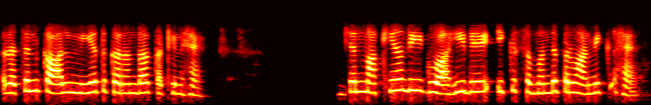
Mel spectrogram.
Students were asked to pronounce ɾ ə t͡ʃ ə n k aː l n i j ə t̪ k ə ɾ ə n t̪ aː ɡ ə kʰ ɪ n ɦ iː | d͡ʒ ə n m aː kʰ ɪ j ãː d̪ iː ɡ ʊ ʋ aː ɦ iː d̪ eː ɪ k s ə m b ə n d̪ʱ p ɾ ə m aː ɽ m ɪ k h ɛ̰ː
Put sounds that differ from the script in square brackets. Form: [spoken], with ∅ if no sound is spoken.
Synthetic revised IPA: ɾ ə t͡ʃ ə n k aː l n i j ə t̪ k ə ɾ ə n [d̪] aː [k] ə [ʈʰ] ɪ n ɦ [ɛː] | d͡ʒ ə n m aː kʰ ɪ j ãː d̪ iː ɡ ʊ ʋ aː ɦ iː d̪ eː ɪ k s ə m b ə n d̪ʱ p ɾ ə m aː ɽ m ɪ k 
